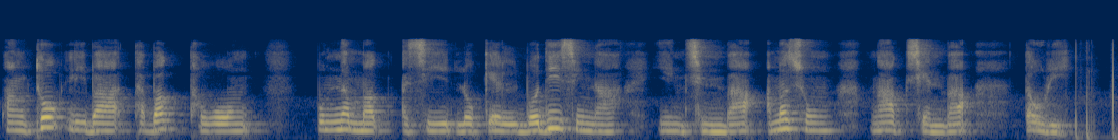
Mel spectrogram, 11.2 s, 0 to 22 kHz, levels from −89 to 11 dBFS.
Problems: constant background noise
